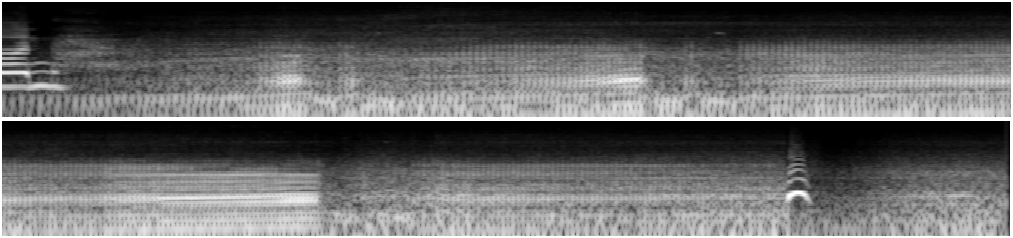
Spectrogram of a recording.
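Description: Motorcycle engine accelerating while riding, its pitch climbing steadily with a brief break about three seconds in, then easing off about seven seconds in.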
